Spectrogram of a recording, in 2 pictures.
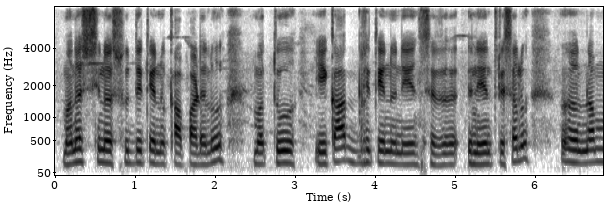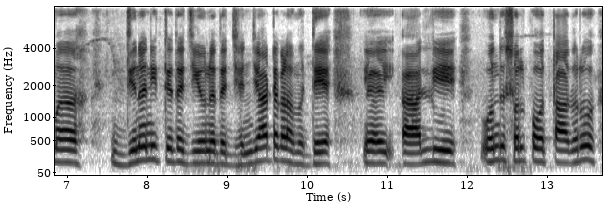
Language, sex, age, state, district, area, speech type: Kannada, male, 45-60, Karnataka, Koppal, rural, spontaneous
